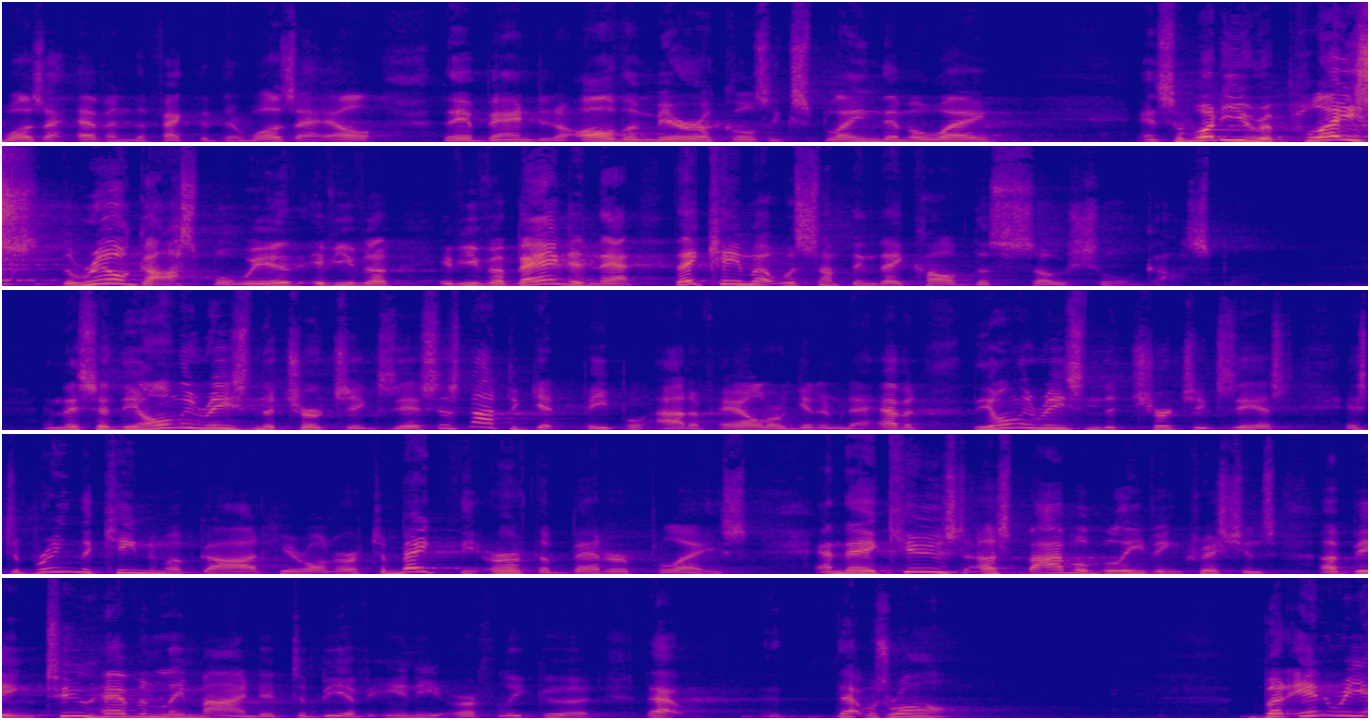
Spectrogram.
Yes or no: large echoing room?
yes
